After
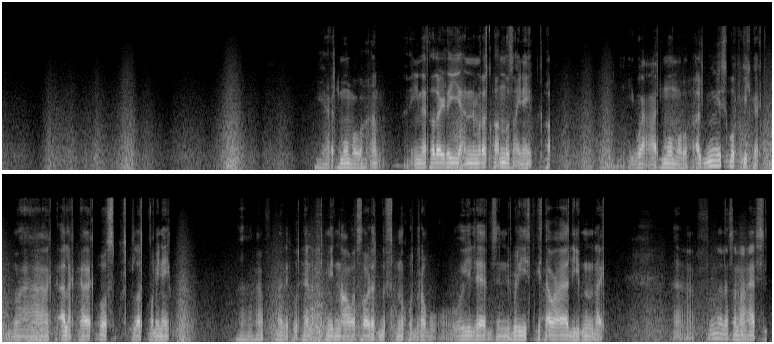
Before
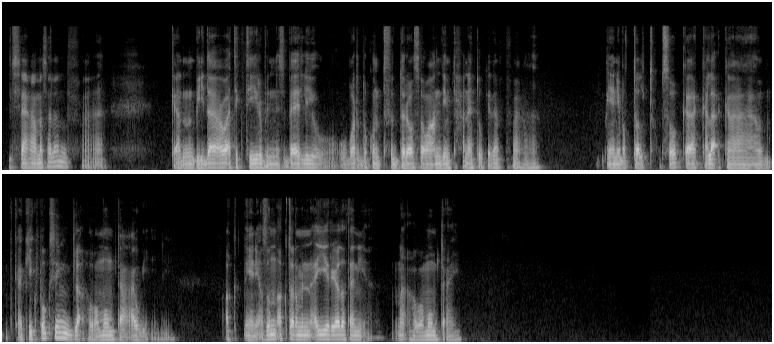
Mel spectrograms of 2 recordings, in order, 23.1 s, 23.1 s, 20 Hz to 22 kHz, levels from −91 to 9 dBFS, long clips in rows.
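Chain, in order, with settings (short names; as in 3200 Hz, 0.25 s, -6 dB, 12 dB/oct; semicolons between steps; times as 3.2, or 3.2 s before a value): whole clip reversed; wind noise 420 Hz -38 dBFS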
